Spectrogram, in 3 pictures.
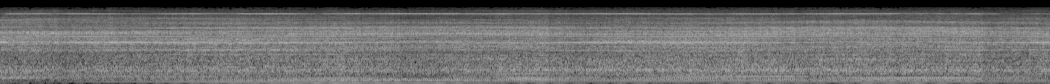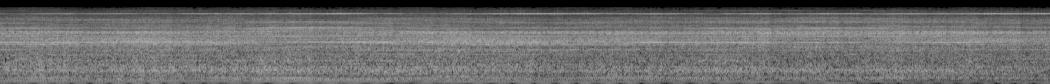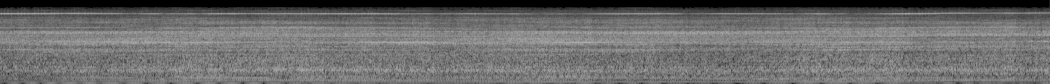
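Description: Rupes LHR21 long-throw random-orbital polisher running at a steady speed with an orange foam cutting pad on car paint: an even whir with a thin high whine over it.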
